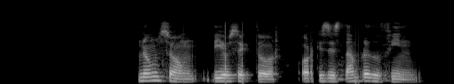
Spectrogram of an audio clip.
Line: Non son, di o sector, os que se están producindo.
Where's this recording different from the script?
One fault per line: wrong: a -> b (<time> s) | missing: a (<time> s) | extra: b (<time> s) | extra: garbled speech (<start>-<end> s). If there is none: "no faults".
no faults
